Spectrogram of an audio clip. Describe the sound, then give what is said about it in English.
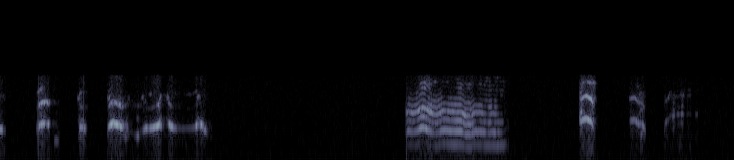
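A puppy whimpers in a string of short, high-pitched whines, then one longer wavering cry after a pause, followed by a few more brief whimpers trailing off. “Oh, are you loving your puppy?”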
